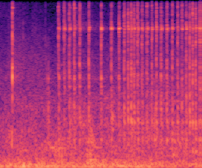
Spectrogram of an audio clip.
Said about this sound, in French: Alors ah, ça c'est le winch.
